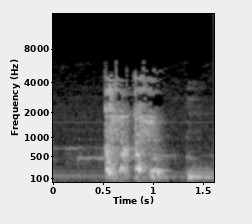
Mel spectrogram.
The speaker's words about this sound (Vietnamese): đưa tay lên hực, lên ngực, ho khe khẽ.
